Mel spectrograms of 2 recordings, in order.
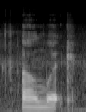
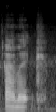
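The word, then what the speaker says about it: Alnwick: hardy brothers makers uh almwick which is pronounced anik and um you can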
